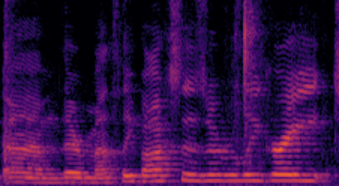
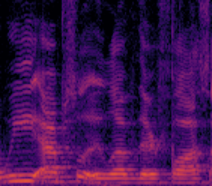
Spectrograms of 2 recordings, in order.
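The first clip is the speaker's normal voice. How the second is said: ordinary talk, nothing marked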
